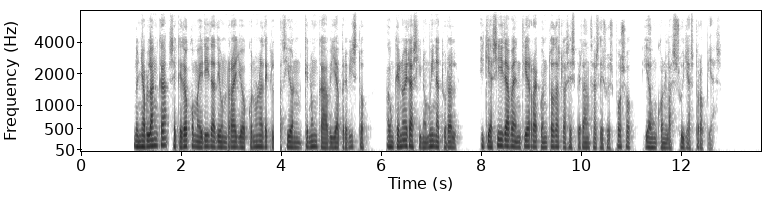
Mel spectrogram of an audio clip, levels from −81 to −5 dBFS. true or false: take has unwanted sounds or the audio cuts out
true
